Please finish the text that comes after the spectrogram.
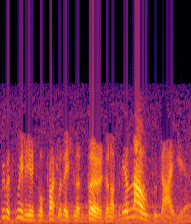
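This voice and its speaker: A man's voice: a little high, sing-song, quick pace. A man playing a vain, fussy town mayor, pompous and indignant, in 1940s radio acting. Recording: tinny old 1940s radio broadcast, faint music.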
